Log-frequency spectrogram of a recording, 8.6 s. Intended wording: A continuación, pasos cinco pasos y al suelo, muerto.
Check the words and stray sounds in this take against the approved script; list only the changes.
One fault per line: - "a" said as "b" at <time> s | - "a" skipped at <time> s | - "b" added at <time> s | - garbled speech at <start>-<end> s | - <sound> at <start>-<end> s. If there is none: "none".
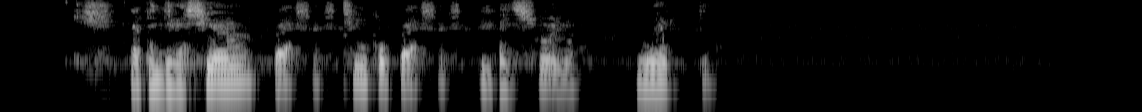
none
